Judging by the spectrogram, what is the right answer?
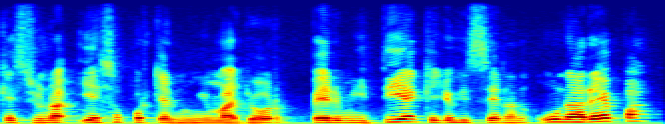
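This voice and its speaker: A woman's voice: on the low side, fairly quick. Woman in her 30s sharing her testimony, emotional, tells it vividly and keeps repeating herself for emphasis. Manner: vivid, repetitive storytelling that piles up phrases. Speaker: testimony guest.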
